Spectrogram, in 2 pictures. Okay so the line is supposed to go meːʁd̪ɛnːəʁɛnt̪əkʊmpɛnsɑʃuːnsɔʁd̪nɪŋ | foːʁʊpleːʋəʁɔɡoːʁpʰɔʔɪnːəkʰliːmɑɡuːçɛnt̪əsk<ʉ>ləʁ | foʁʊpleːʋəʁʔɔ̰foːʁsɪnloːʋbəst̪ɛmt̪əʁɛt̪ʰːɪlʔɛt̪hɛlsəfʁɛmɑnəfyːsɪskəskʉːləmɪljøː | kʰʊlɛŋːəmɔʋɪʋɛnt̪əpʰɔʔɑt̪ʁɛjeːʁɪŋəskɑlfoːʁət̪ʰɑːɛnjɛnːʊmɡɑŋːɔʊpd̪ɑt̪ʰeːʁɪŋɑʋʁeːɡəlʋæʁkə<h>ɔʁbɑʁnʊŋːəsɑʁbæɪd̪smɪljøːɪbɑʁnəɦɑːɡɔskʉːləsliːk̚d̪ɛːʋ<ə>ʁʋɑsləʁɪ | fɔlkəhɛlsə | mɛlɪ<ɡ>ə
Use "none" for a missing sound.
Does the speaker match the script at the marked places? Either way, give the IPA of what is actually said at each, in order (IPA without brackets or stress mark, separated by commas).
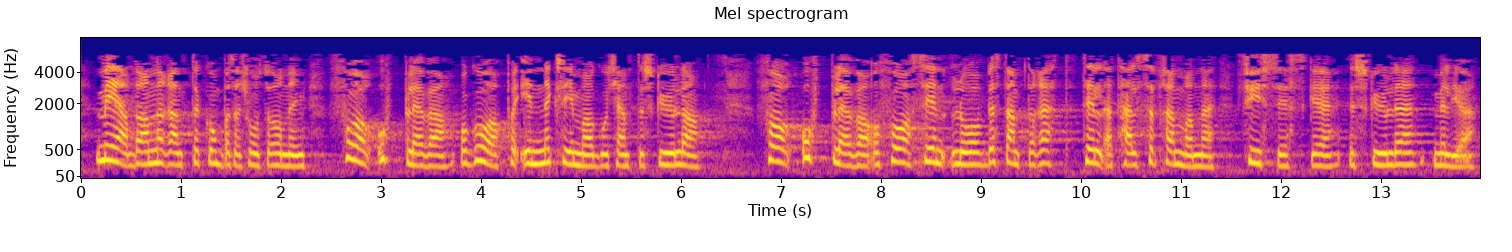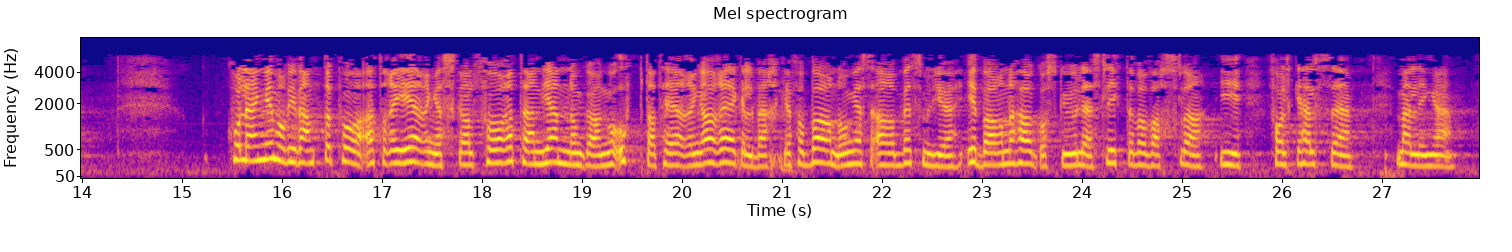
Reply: ʉː, f, ɑ, ŋ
